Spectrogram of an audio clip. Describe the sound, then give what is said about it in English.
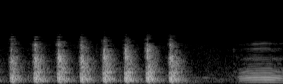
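Eight firm knocks on a wooden door in an even, steady rhythm, clear, followed by a brief voice speaking afterward. “Here's York's door. I'll knock to let him know we're here.”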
